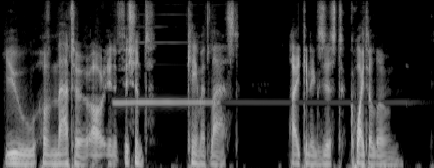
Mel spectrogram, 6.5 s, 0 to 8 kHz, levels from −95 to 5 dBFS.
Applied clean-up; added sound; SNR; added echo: classical method spectral subtraction.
